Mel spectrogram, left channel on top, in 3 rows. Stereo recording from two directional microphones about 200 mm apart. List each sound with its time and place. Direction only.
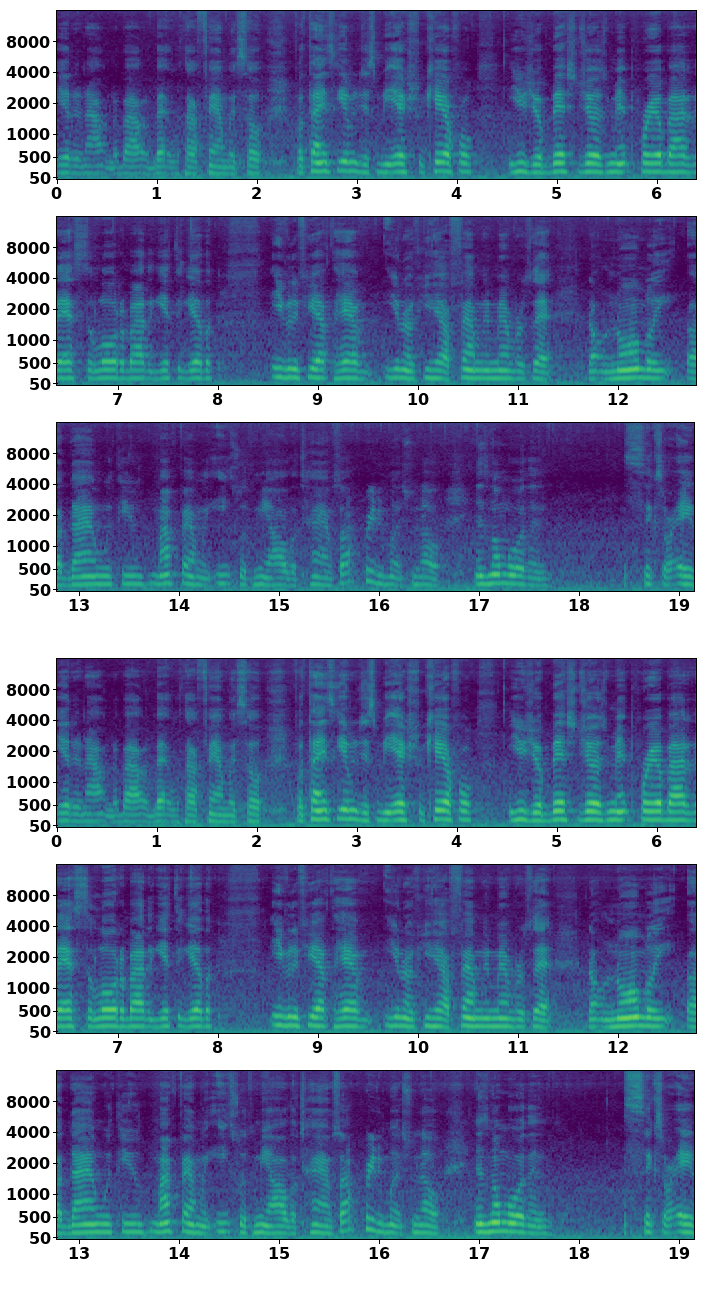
0.0 s speech: 15° right (ahead or behind)
18.6 s speech: 15° right (ahead or behind)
